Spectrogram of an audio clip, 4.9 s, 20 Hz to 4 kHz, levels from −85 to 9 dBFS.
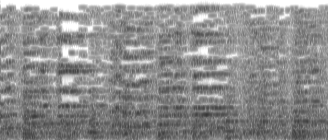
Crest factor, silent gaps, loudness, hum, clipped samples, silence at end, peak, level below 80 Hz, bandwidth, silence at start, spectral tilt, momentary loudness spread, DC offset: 14 dB; none; -17 LUFS; none; under 0.1%; 0 s; -2 dBFS; -38 dBFS; 4 kHz; 0 s; -9 dB/octave; 4 LU; under 0.1%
